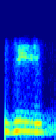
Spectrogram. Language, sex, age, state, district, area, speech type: Urdu, male, 18-30, Delhi, Central Delhi, urban, conversation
